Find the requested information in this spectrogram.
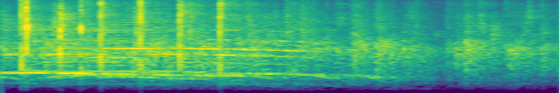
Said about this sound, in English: Let's have a round of applause for Amanda. For Lucy.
